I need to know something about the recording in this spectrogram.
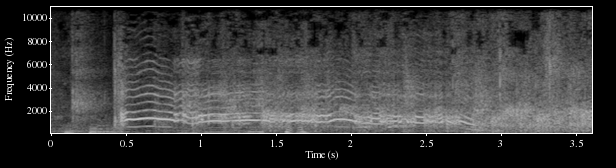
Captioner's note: applause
